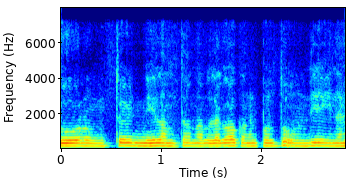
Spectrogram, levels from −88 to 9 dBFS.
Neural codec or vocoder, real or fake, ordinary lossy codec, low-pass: codec, 16 kHz in and 24 kHz out, 0.4 kbps, LongCat-Audio-Codec, fine tuned four codebook decoder; fake; none; 7.2 kHz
